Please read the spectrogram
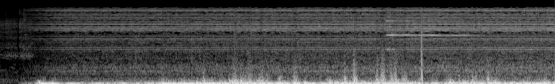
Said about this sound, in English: It's just the wind, though. But the eh is the machine. No, What? it is. That's the sound of the rover.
